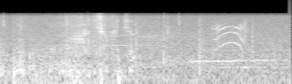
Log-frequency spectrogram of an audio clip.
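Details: Sixteen-day-old kittens born to a stray tortoiseshell mother in a back closet: a thin, high arched mew near the end, over steady background hum and handling noises, with soft whispered human voice earlier.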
